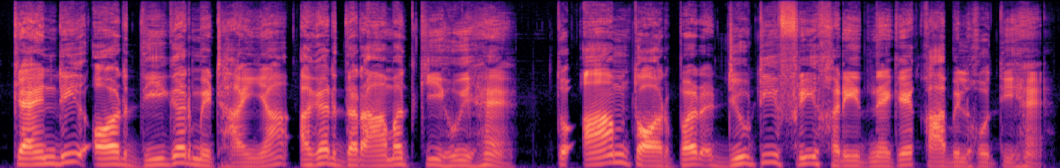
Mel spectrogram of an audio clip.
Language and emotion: Urdu, neutral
